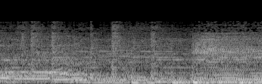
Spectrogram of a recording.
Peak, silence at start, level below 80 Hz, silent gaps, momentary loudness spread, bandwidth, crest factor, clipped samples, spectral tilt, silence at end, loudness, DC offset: -6 dBFS; 0 s; -28 dBFS; none; 4 LU; 8 kHz; 14 dB; under 0.1%; -5 dB/octave; 0 s; -20 LUFS; under 0.1%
